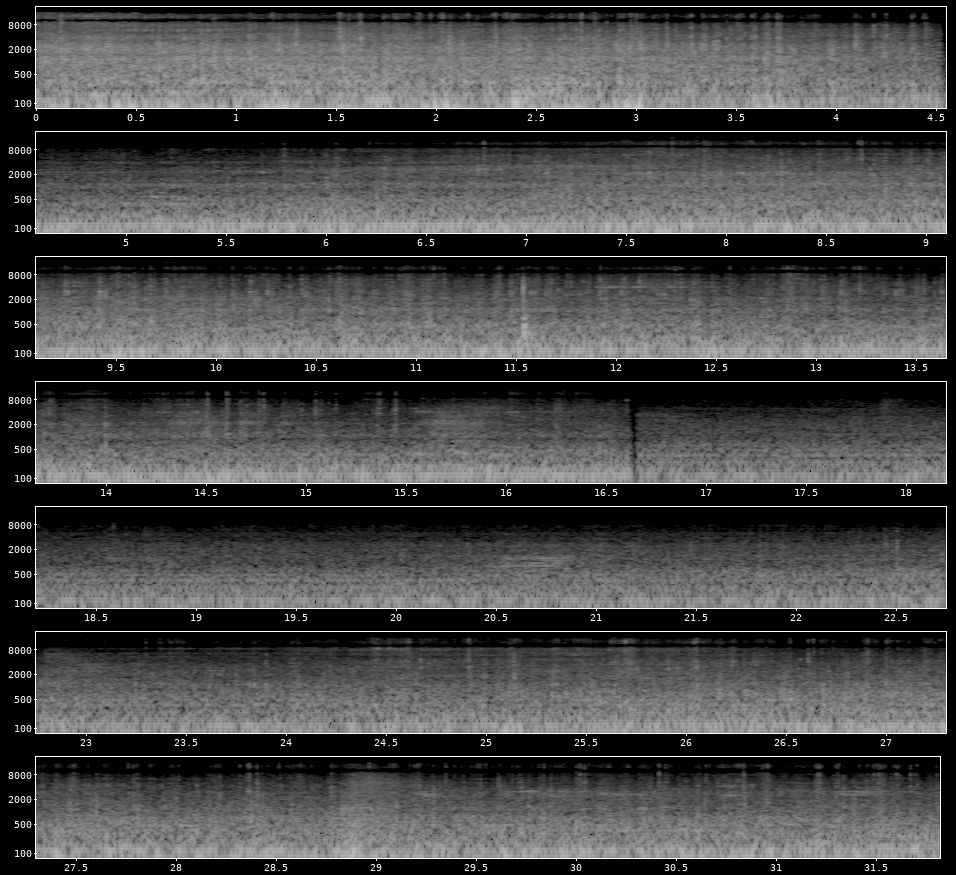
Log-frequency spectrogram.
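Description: LEGO model trains running on plastic track: a steam locomotive and coaches rolling past close by with a rumble of wheels and motor for the first four seconds or so, then quieter, steady running.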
